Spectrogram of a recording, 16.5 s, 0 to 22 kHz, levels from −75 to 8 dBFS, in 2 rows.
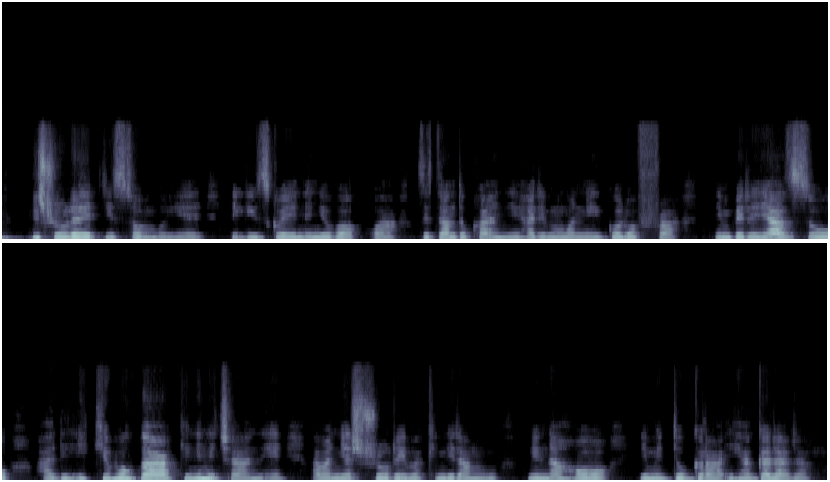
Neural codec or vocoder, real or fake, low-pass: codec, 16 kHz in and 24 kHz out, 0.6 kbps, FocalCodec, streaming, 2048 codes; fake; 10.8 kHz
